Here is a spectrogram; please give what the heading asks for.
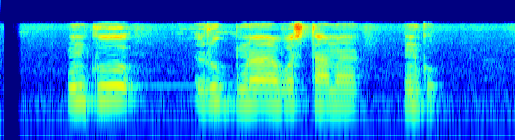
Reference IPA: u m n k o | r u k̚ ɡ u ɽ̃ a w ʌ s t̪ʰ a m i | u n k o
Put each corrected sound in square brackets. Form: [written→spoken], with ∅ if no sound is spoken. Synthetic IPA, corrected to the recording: u [m→∅] n k o | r u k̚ ɡ u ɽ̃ a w ʌ s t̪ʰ a m [i→a] | u n k o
